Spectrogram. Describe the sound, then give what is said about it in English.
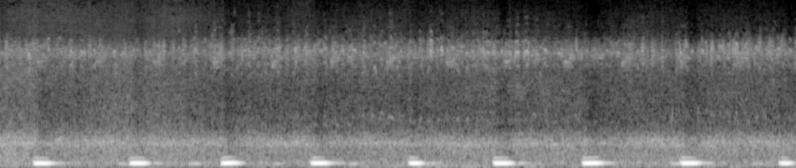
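Deep, resonant booms of a male kākāpō repeat about every second and a half, nine low thuds in a steady rhythm over a constant hiss of insects or night ambience. “Kākāpō, the booming of the male kākāpō is a little bit like the heartbeat of the land.”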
